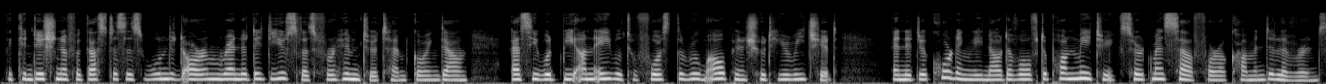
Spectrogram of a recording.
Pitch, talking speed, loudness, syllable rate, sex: 230 Hz, 195 wpm, -16 LUFS, 5.8 syllables/s, female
